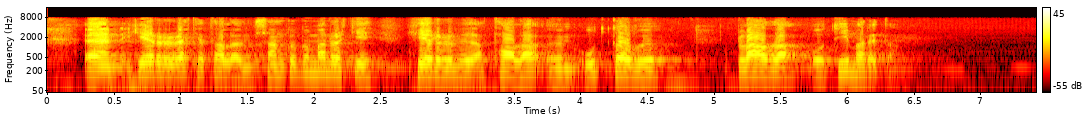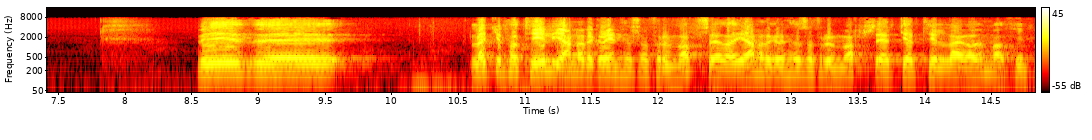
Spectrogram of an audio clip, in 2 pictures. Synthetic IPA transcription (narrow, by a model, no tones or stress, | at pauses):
ɛnçɛːɾɛɾʏmɪvɛhcɪaðt̪ʰaːlaʏmsamkɔŋkʏmanvɛr̥cɪçɛːɾœɾʏmvɪðaðt̪ʰaːlaʔʏmṵːt̪kaːwvʏ | plaːðaɔɣt̪ʰiːmaɾeːjt̪a̰ | vɪð | lajcːʏmθawt̪ʰɪlianːaɾɪkɾeːjnθɛsːafɾʏmvar̥sɛðaianːaɾɪkɾejnθɛsafɾʏmvar̥sɛɾcɛɾt̪ʰːɪlːaːjɣaʏmaðθɪ̥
